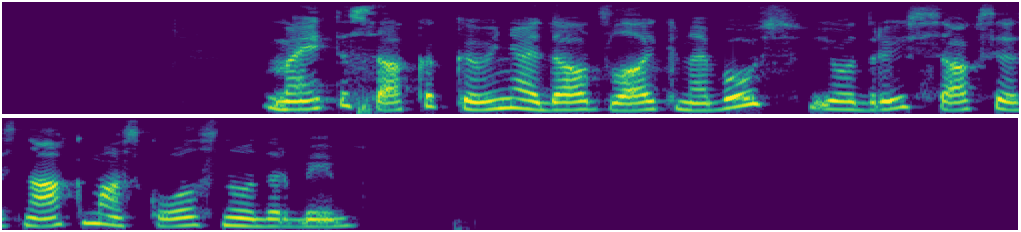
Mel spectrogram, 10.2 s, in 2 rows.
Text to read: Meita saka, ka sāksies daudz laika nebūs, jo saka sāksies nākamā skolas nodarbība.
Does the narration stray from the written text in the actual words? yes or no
yes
